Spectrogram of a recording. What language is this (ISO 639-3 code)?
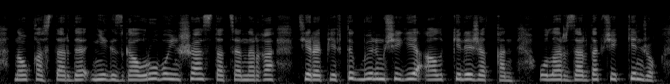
kaz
